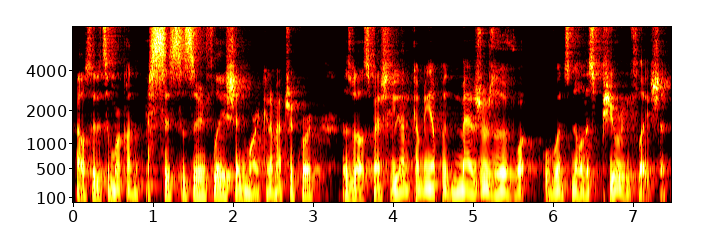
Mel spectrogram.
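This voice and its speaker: A man in his forties from Portugal, an economics professor giving measured, academic interview answers in an office. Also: low voice, vocal fry, dark tone, roomy sound. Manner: measured, academic, thinks aloud with restarts. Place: office with glass walls, indoors.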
